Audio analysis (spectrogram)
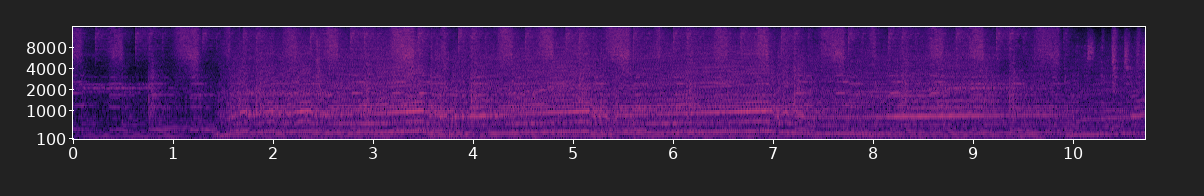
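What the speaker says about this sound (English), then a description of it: "We can get there by driving across the Bay Bridge together." A car in Watch Dogs 2 drives across the Bay Bridge with a loud, continuous engine drone that climbs in pitch and drops back at each gear change, with no talking.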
